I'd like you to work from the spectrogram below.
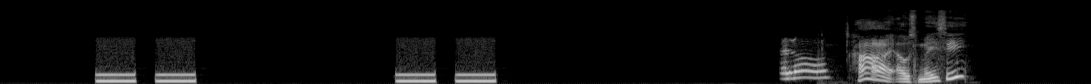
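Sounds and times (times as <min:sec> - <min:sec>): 
outgoing phone call double-ring ringing tone: 0:01.0 - 0:02.1, 0:03.9 - 0:05.1
speech: 0:08.6 - 0:09.8.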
